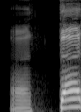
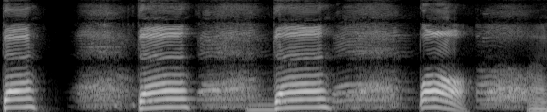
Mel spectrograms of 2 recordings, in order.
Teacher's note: hujung lidah kena pengikat gigi bahagian atas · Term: huruf ta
